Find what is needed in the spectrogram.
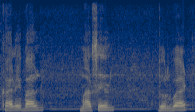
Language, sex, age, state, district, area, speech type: Goan Konkani, male, 60+, Goa, Murmgao, rural, spontaneous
